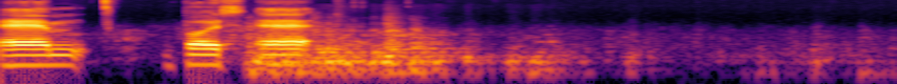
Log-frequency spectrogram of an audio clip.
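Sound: loud clap of thunder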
